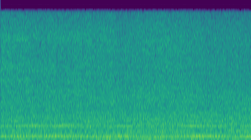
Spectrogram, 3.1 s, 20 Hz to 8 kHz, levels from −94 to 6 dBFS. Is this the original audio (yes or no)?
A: yes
